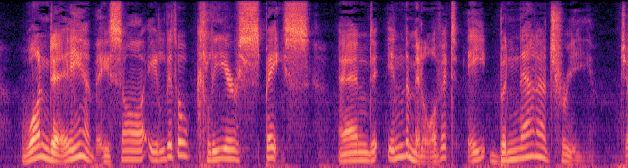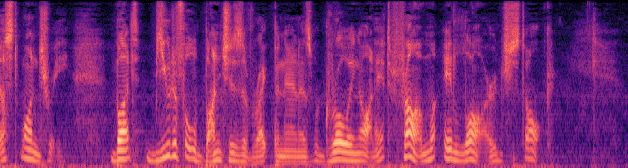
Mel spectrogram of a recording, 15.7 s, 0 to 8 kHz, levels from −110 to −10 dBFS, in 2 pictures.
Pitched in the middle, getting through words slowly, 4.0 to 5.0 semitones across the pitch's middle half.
No: medium, 150 Hz; slow, 130 wpm; wide, 5.5 semitones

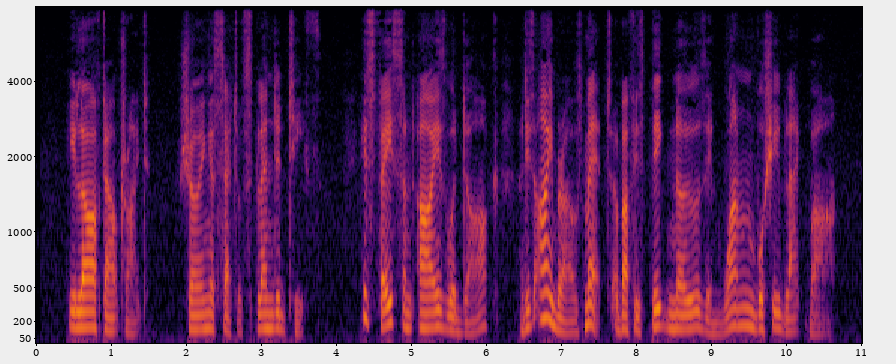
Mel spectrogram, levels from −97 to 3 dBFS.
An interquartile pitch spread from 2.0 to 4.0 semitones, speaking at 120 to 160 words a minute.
Yes: average, 3.5 semitones; average, 150 wpm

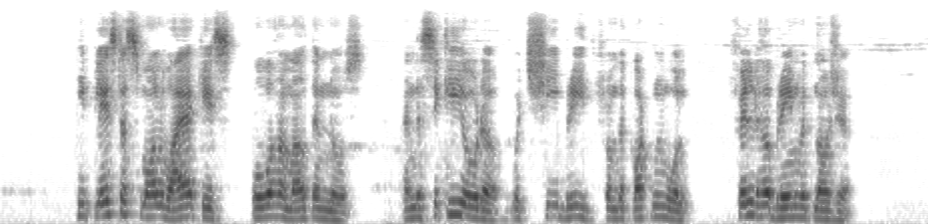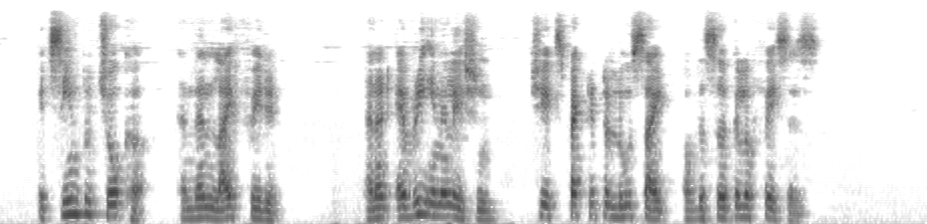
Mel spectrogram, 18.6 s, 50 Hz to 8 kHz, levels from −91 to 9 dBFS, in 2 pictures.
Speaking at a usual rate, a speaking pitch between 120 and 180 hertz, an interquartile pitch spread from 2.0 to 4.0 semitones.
Yes: average, 160 wpm; medium, 140 Hz; average, 3.4 semitones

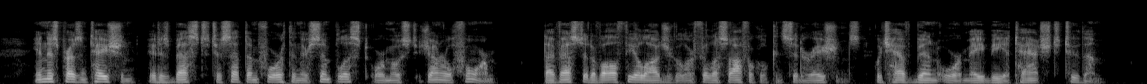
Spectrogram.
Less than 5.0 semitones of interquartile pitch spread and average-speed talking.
Yes: average, 2.8 semitones; average, 180 wpm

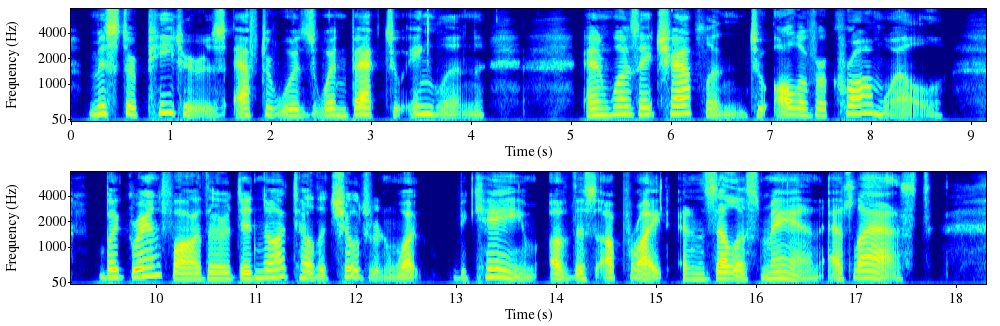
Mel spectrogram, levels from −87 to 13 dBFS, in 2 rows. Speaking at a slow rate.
Yes: slow, 100 wpm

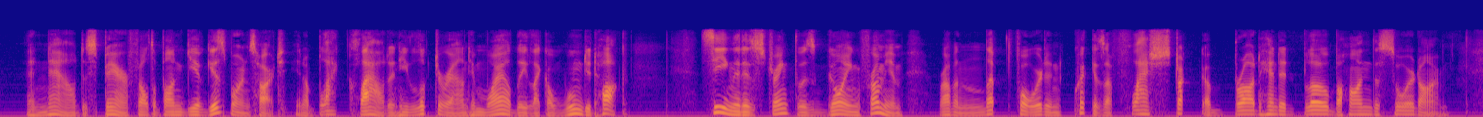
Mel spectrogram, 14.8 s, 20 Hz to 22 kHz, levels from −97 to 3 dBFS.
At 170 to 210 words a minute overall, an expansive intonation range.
Yes: average, 195 wpm; wide, 5.8 semitones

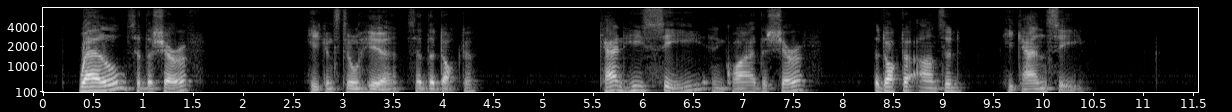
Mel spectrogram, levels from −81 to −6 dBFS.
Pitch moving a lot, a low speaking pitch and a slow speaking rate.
Yes: wide, 6.2 semitones; low, 120 Hz; slow, 120 wpm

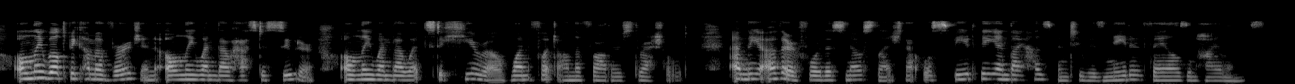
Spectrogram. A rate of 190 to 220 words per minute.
Yes: average, 200 wpm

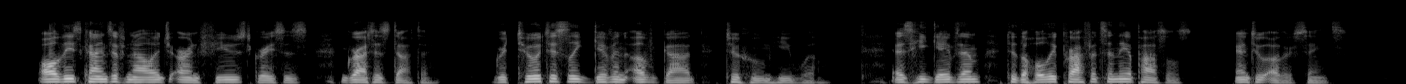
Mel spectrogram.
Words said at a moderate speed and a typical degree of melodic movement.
Yes: average, 150 wpm; average, 3.9 semitones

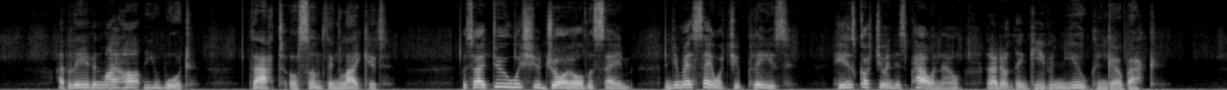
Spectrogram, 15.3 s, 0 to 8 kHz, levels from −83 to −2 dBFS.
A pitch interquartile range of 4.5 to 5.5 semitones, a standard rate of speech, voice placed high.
No: average, 4.1 semitones; average, 175 wpm; high, 225 Hz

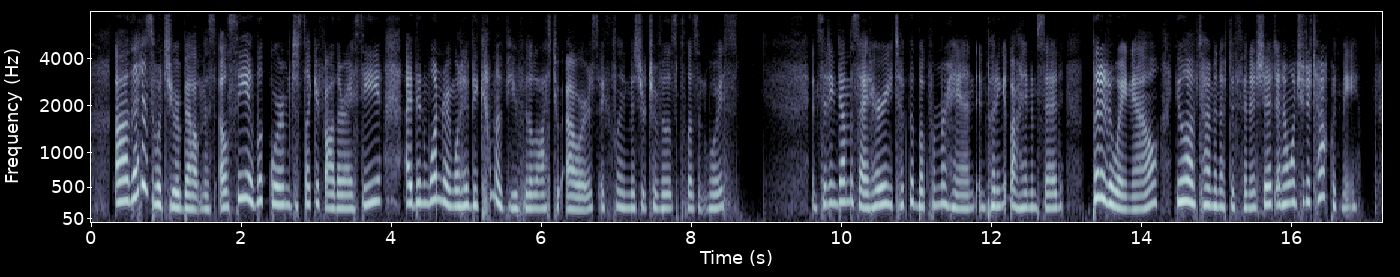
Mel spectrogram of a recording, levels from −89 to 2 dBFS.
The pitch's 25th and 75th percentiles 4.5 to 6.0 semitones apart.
Yes: average, 4.8 semitones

